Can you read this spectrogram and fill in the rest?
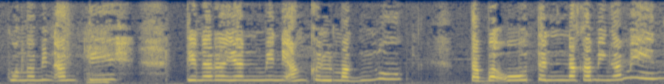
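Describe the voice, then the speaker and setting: An anxious young big sister in an Ilocano radio play. The voice is extremely high and childlike, with a plaintive, protective way of talking. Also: female voice, slow, no room sound. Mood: frightened, pleading. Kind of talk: Ilocano radio comedy drama acting.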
